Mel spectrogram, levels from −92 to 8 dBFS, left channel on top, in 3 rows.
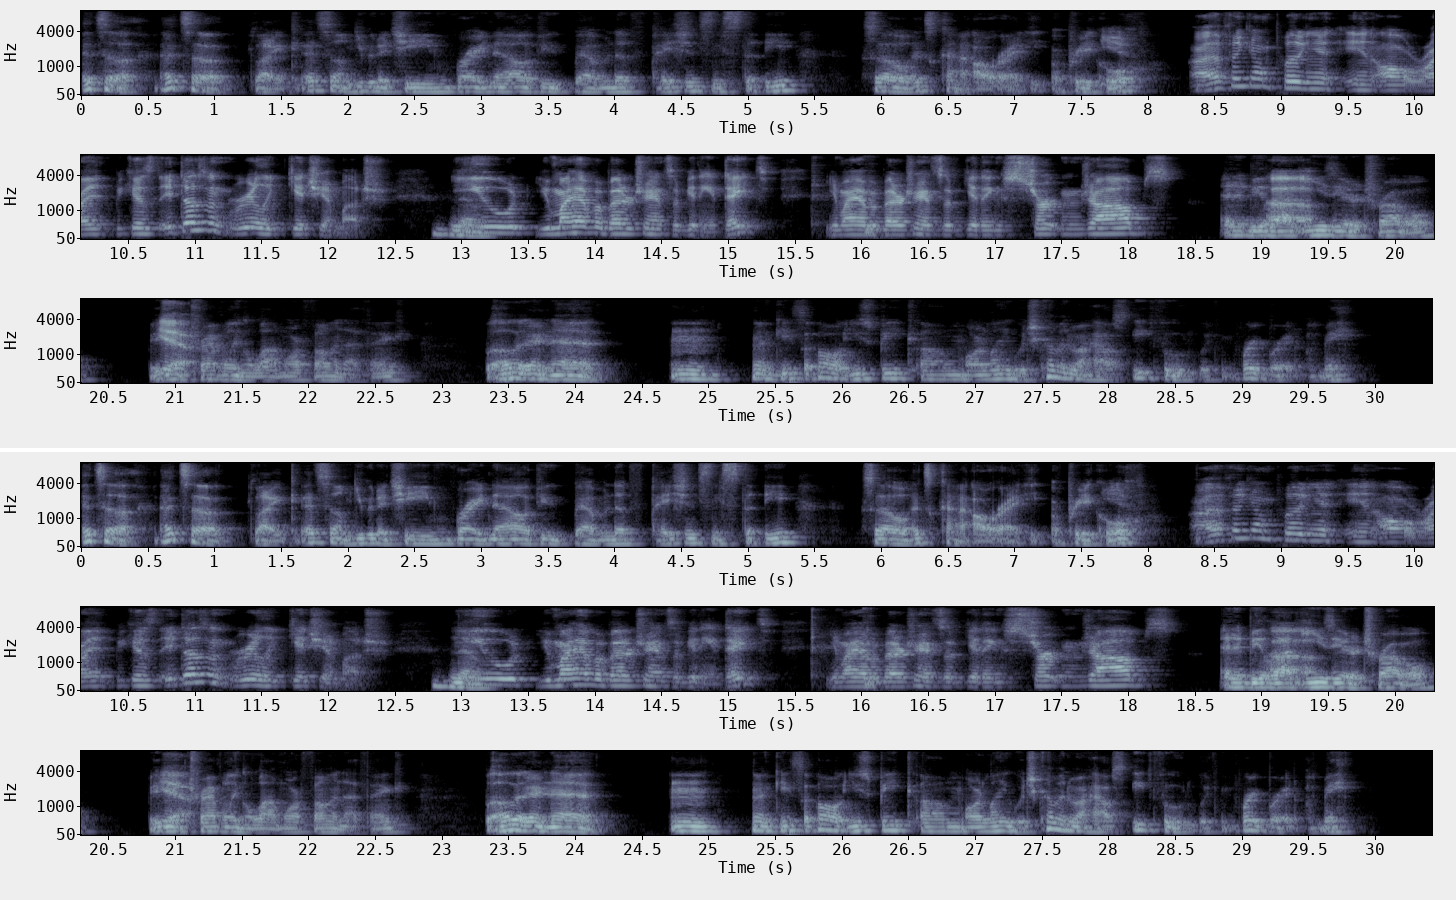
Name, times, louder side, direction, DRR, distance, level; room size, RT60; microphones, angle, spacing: voice 1, 0.0-5.5 5.9-8.0 12.8-13.2 16.0-16.1 18.7-20.3 20.8-22.7 23.3-24.2 24.7-25.1 25.3-29.8, right 3 dB, 55° right, 0.5 m, -32 dB
voice 2, 8.3-12.4 12.9-15.3 15.8-18.3 19.0-19.4 20.9-21.1, left 3 dB, 65° left, 0.5 m, -31 dB
3.0 x 2.4 x 2.3 m
head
